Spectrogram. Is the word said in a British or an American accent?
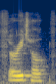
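American. It is said in the speaker's own American accent.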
